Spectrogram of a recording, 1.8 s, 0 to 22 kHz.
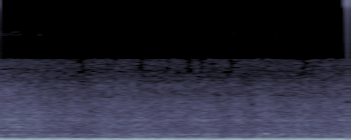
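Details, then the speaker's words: Z28 V8 engine, still cold and warming up, smelling slightly rich: a deep, even rumble idling in gear without sagging, hunting or stalling. "Alright, well, it's idling in gear. See what happens. Well, at least we're not running 30 at idle."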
